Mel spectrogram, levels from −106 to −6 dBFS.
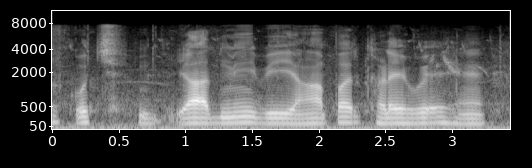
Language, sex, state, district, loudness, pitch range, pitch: Hindi, male, Uttar Pradesh, Shamli, -21 LUFS, 105-120 Hz, 110 Hz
